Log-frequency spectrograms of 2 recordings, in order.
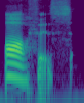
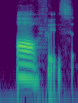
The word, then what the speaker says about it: office: Lo que ocurre aquí es que la CE final, ¿cómo se escribe oficina? O f dos Fs, y CE, pero esa CE final suena como S, office, office, office, acento en la O, ¿ok?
